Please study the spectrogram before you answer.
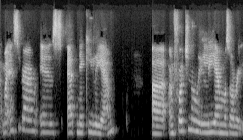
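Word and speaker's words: Liem: on the interwebs uh liam is basically my last name but written down phonetically when pronounced in english so my last name is lin which is spelled l-i-e-m how many languages you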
